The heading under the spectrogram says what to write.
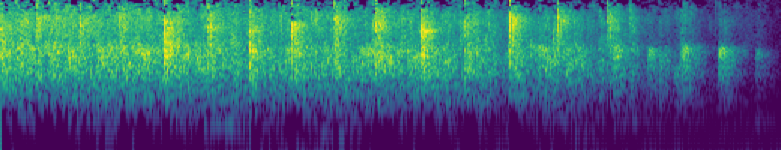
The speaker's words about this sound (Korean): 성도님들 모두 큰 박수로 축하해 주시기 바랍니다.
